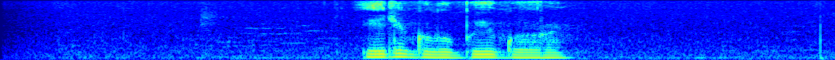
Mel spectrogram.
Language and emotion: Russian, neutral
